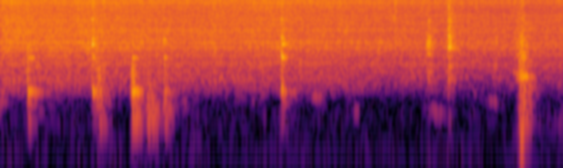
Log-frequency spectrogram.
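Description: Bagara rice is stirred in a pot, a handful of brief, scattered scraping strokes over a soft background hiss, close and fairly quiet with no talk.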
